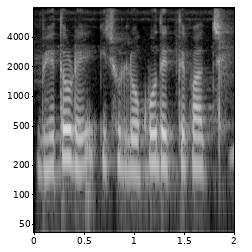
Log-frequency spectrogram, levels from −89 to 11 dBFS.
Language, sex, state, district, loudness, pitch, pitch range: Bengali, female, Jharkhand, Jamtara, -16 LUFS, 205 Hz, 195-215 Hz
